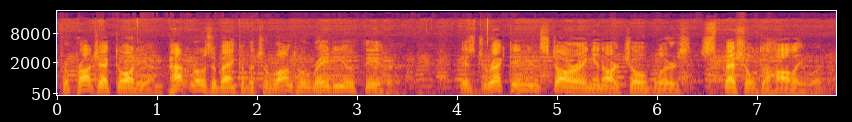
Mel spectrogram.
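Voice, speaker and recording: A man presents a scripted introduction as the host of a radio drama series. His voice is medium in pitch, with music clearly behind it. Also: animated, moderate pace. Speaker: host, announcer.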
